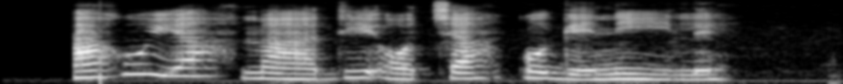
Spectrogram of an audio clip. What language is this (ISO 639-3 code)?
ibo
